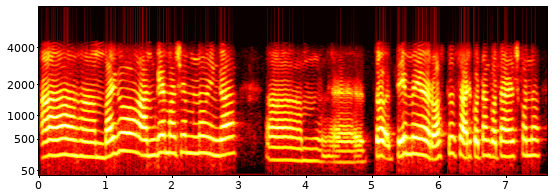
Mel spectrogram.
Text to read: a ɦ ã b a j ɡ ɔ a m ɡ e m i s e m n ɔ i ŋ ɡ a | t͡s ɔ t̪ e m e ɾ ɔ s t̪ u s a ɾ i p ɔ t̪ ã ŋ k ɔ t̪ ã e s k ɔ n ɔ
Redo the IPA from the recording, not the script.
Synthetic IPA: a ɦ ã b a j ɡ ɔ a m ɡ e m a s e m n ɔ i ŋ ɡ a | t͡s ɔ t̪ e m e ɾ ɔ s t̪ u s a ɾ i k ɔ t̪ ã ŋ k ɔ t̪ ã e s k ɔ n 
